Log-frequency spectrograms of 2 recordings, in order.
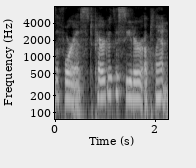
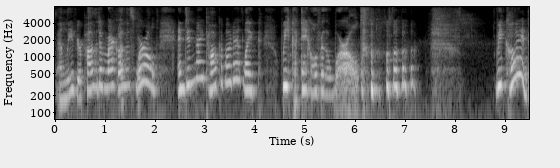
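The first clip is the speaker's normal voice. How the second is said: giddy excitement; 8 semitones higher, 3 dB louder than usual. Real, not acted. Giddy talk of taking over world.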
